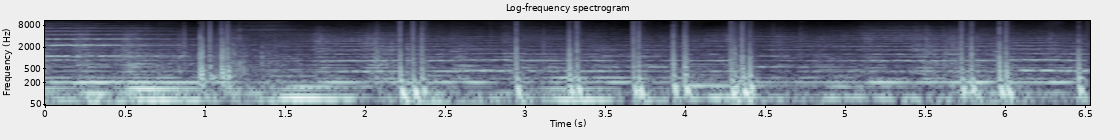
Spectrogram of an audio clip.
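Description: Aerial fireworks going off in an irregular string of sharp bangs, starting about a second in, several close together, over loud music.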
